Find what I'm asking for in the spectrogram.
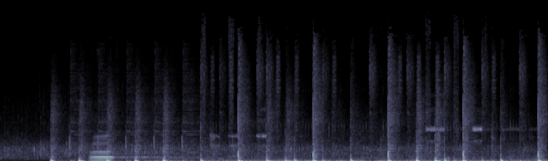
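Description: An audience gives a huge round of applause to a presenter after his coffee routine: steady clapping, a dense wash of hands with sharper individual claps poking through, plus a brief cheer and a couple of short high whistles.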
